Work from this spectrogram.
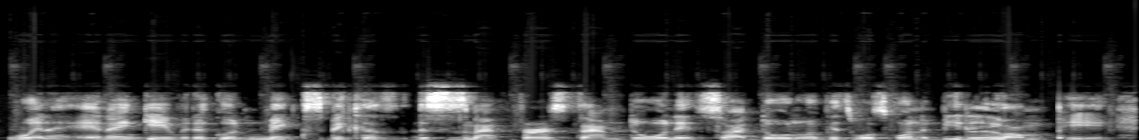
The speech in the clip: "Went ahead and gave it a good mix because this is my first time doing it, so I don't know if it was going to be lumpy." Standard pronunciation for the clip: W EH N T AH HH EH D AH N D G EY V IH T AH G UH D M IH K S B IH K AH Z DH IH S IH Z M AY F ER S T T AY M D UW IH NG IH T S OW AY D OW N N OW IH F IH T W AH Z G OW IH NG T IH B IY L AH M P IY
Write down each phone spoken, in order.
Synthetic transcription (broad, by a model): W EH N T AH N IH AH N G EY V IH T AH G UH D M IH K S B IH K AH Z DH IH S IH Z M AY F ER S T T AY M D UW IH NG IH T S OW AY D OW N N OW IH F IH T W AH Z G OW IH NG T IH B IY L AH M P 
